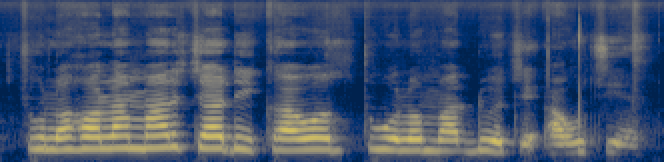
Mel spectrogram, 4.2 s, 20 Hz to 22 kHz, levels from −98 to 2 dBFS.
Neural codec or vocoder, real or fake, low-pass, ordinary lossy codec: vocoder, 44.1 kHz, 128 mel bands, Pupu-Vocoder; fake; none; none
